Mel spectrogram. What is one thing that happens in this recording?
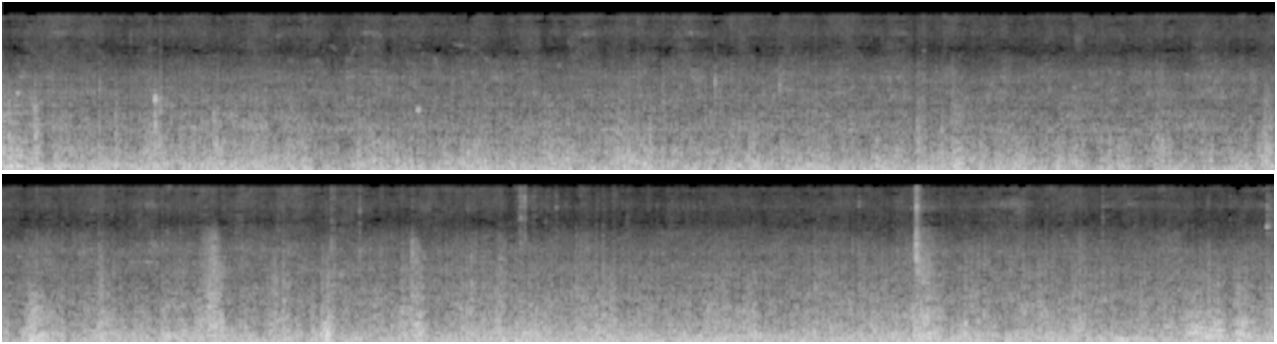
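Wind rushes steadily past a fast-moving bicycle.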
